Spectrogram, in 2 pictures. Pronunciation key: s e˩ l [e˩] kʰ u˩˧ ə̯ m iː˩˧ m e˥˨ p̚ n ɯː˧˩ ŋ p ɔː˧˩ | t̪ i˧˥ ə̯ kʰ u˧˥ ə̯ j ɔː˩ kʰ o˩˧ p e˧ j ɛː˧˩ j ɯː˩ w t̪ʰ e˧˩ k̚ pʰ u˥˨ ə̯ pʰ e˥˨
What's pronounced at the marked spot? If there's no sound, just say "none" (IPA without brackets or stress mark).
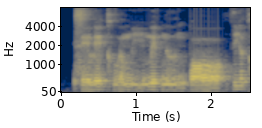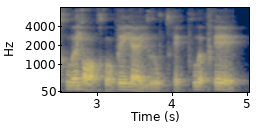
e˧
